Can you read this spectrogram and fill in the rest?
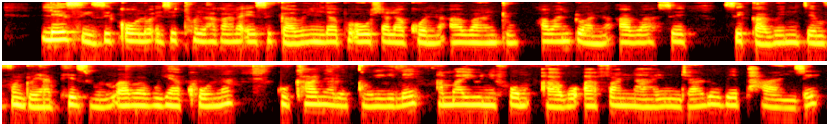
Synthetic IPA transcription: lesisiɣɔlɔʔesitʰɔlaɣalaʔesiɡ̥ʱaβenilapʰɔʔoɣuɬalakʰɔnaʔaβantʼu | aβantʼwanaaβase | siɡ̥ʱaβeniseɱfundʱɔjapʰezuluaβaβujakʰɔːnaɣukʰaɲaβɛɡ͡ǀʱiɣilɛamajunifɔrmaβɔʔafanajɔnd͡ʒʱalɔβɛpʰaːnd͡ɮʱɛ

